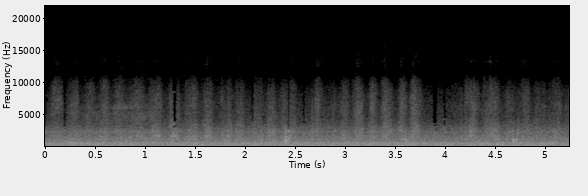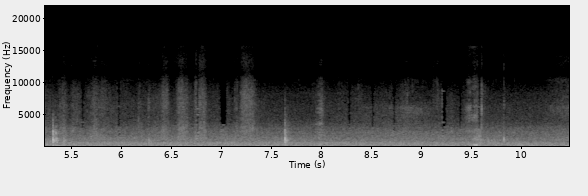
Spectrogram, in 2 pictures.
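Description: A damp cloth rubbing and wiping wet glue off the painted wooden shell of a Slingerland Radio King snare drum, over a steady low hum. A few sharp taps of hand or cloth against the shell stand out, the loudest about five and a half and seven and a half seconds in.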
